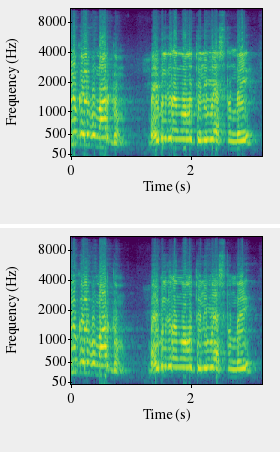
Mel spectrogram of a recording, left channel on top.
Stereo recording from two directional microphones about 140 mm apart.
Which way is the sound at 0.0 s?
30° right (ahead or behind).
